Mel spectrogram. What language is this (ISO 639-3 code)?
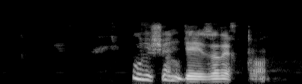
kab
